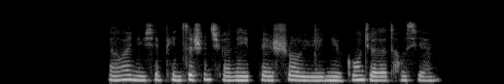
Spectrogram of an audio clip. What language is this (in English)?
Chinese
